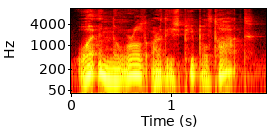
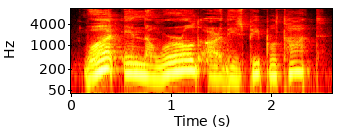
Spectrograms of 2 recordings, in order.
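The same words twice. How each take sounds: First: Said in the usual way. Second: "What" stressed with a rising tune; rhetorical emphasis. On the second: Shown as a demonstration. Pastor pressing the congregation, stress on "What". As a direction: lean on "What" and let it rise.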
